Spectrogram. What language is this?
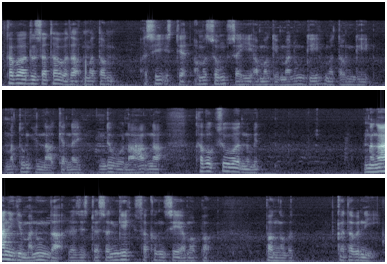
Manipuri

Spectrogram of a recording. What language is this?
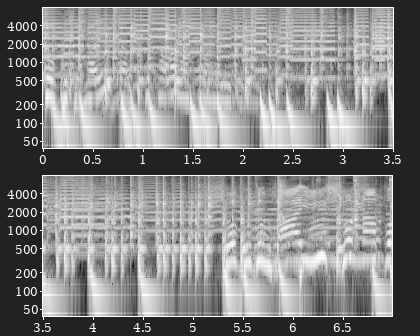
Arabic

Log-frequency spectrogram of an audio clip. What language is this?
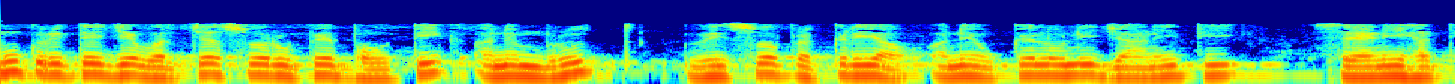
Gujarati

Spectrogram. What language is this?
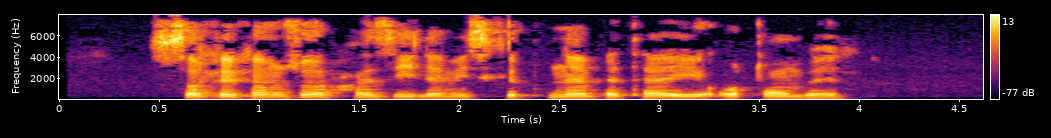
Central Kurdish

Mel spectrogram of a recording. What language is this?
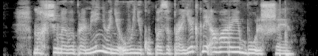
Belarusian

